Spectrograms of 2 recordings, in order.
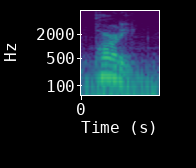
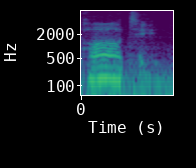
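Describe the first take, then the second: First: The R after the vowel is pronounced. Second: The R after the vowel is silent. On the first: "no sotaque americano" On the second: "No sotaque britânico, a gente não fala esse R"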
